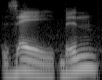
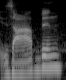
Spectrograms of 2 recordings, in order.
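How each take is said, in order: First: The first vowel is a long 'ay' sound. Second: The first vowel is not an 'ay' sound. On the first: The speaker calls it right. "I say it like A" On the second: The speaker calls it wrong. "a lot of people will say Zabin"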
